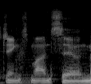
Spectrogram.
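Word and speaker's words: Jinkx Monsoon: Yeah, it's Jinx Monsoon.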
